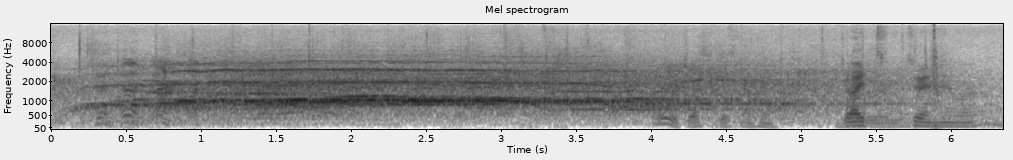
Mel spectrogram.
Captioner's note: audience cheering; laughs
